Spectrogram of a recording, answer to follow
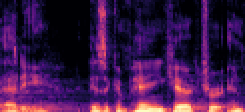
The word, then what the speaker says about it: ED-E: very far from wrong ed- e pronounced Eddie is a companion character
